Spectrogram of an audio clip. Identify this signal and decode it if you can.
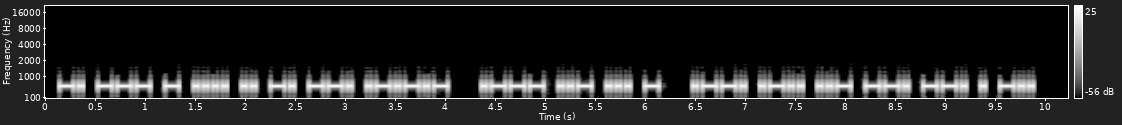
Morse code, heard as a keyed tone, about 25 wpm, 600 Hz. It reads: NOTHING. JUST PLUGGED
